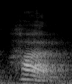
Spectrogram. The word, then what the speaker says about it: har: So each tap of the heel is the syllable, and the syllable is har, H-A-R, and har is the sound of creativity, of that which brings ideas into being.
